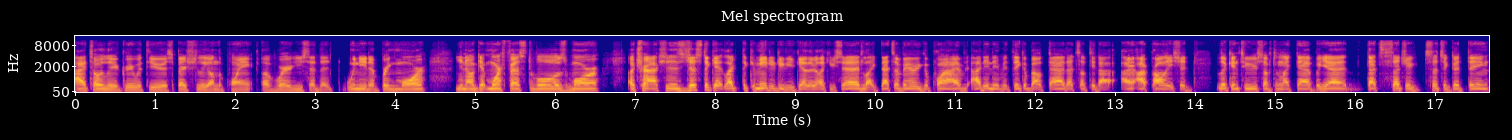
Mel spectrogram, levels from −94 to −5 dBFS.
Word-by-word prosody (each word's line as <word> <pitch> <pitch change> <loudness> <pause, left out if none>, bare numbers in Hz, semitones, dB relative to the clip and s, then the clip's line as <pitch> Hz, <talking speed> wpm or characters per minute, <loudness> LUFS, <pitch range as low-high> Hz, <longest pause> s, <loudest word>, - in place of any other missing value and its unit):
I 125 - +5
totally 120 -3 +1
agree 110 +1 -5
with 110 0 -7
you, 110 0 0
especially 115 +1 -2
on 110 0 0
the - - -10
point 110 +1 -2
of 105 -1 -5
where 110 -1 -1
you 110 0 -7
said 110 - -5
that 100 -2 -6 0.2
we 115 +2 -3
need 120 -1 +5
to 110 - +1
bring 110 +2 -4
more, 115 +3 +1 0.4
you 115 - -1
know, 115 0 +3
get 120 - +1
more 125 0 +4
festivals, 120 -1 +1
more 125 +1 +2 0.4
attractions, 130 -1 +3
just 155 +4 +4
to - - +8
get, - - +2
like, 135 0 +2
the - - -6
community 135 -2 +2
together, 110 0 +1
like 115 +1 0
you 110 - -8
said, 130 +3 +3
like 105 -3 -3
that's 120 +1 +1
a - - 0
very 125 0 -2
good 115 -1 -10
point, 130 0 +1
I've 125 +2 0
I - - +1
didn't 130 -3 -4
even 115 -2 -9
think 125 +2 -1
about 105 -3 -3
that, 125 -1 +1
that's 115 -1 -5
something 130 0 -7
that 380 +1 -2
I - - +2
I - - +5
probably 115 -1 +2
should 115 +1 -5 0.3
look 125 -1 +1
into 125 0 +1
or - - -4
something 120 0 -4
like 115 0 -2
that, 120 -2 +2
but 115 - -3
yeah, 130 +1 +5 0.3
that's - - +3
such 135 -1 0
a 120 -2 -4
such 130 - -5
a - - -4
good 120 +2 -4
thing. 125 -1 0
120 Hz, 240 wpm, -24 LUFS, 115-125 Hz, 0.4 s, to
